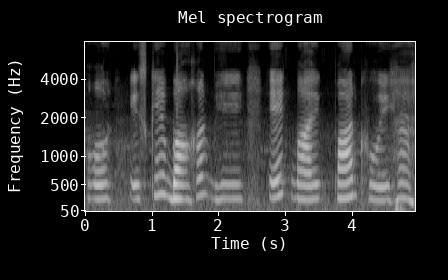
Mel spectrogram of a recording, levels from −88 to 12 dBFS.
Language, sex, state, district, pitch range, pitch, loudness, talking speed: Hindi, female, Gujarat, Gandhinagar, 245-270 Hz, 255 Hz, -20 LUFS, 110 wpm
